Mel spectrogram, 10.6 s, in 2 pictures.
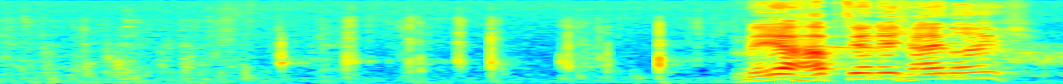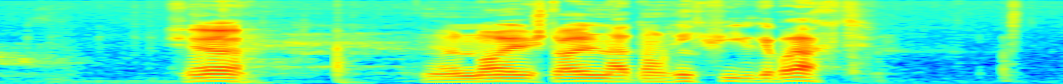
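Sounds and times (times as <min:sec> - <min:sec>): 
horse-drawn cart hooves clip-clopping: 0:00.0 - 0:04.3
speech: 0:03.7 - 0:05.2, 0:06.2 - 0:06.7, 0:07.4 - 0:09.7.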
